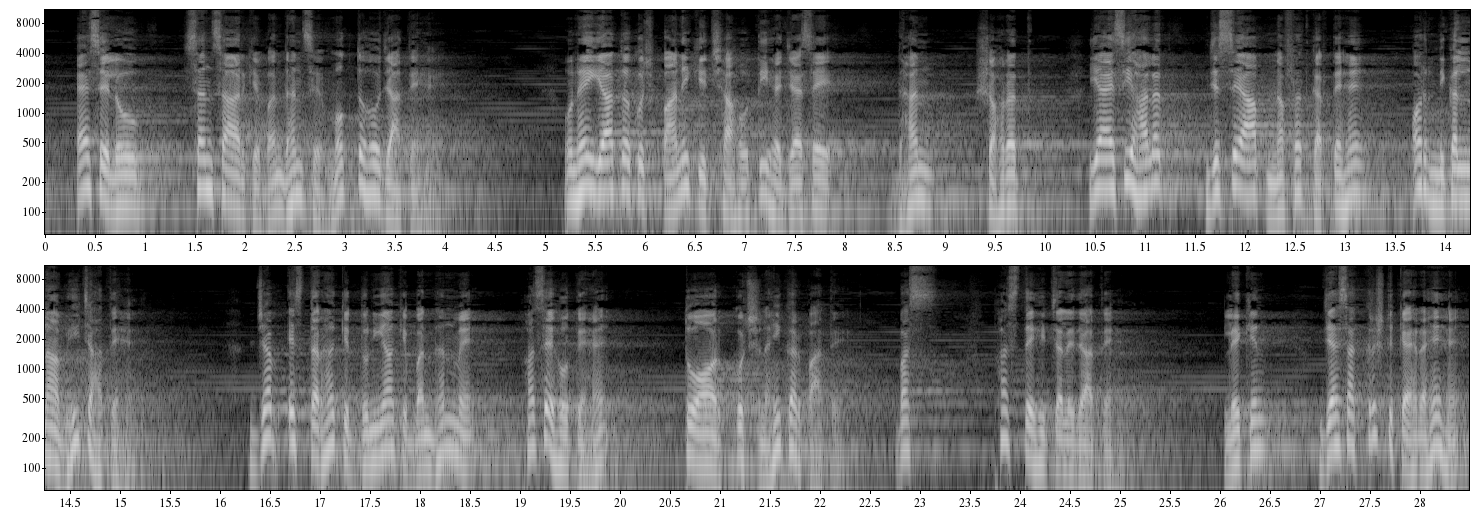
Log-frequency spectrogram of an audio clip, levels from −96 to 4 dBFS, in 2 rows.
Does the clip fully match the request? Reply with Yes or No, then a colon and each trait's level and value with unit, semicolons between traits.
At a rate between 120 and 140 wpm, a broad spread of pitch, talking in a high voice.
No: average, 135 wpm; wide, 6.4 semitones; low, 130 Hz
